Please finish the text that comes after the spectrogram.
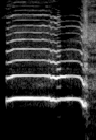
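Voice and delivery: shrill squeal of delight; high shriek. Retold or imitated. Flustered fan squealing at the artist's compliment, loud and high. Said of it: "I was like".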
